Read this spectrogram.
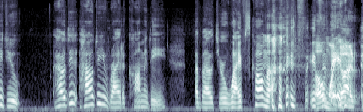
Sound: laughs

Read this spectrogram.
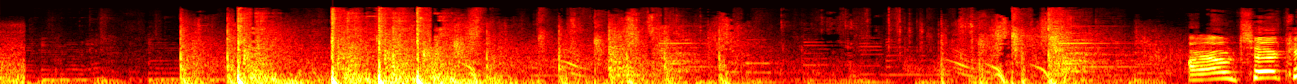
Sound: gunfire

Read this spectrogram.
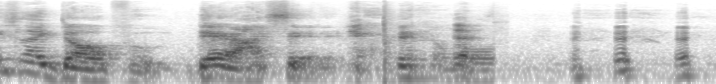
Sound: chuckles

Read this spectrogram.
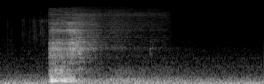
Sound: grunts

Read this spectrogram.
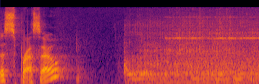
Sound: whirring

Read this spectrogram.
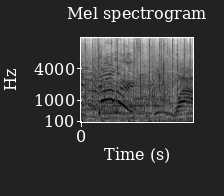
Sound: applause and cheering

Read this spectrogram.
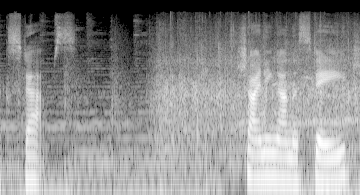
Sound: crowd cheering

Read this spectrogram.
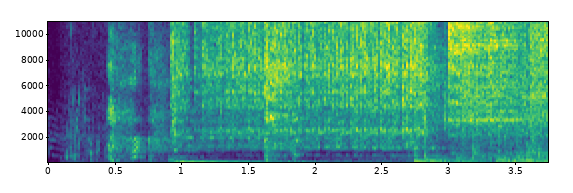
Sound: coughing; fast jazz music

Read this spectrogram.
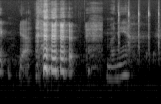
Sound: laughs; clock ticks

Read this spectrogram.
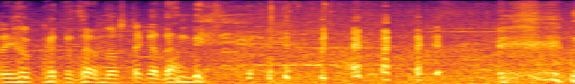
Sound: laughs

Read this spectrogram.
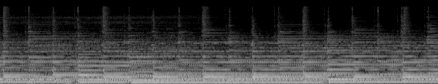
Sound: none

